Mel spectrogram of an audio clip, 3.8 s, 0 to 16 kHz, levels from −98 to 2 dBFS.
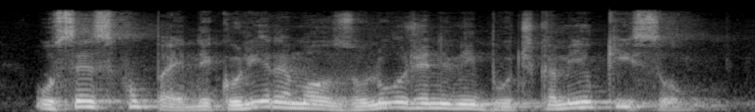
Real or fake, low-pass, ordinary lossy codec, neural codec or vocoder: fake; 10.8 kHz; AAC, 96 kbps; codec, 24 kHz, 0.9 kbps, WavTokenizer, medium speech release version 2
